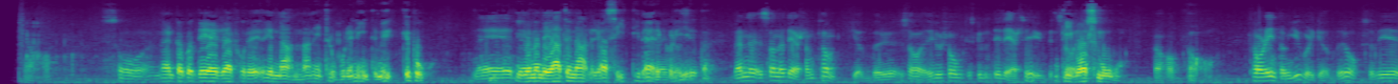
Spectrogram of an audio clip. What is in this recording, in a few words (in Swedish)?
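Kroppa Värmland, dialekter; Folkminnen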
